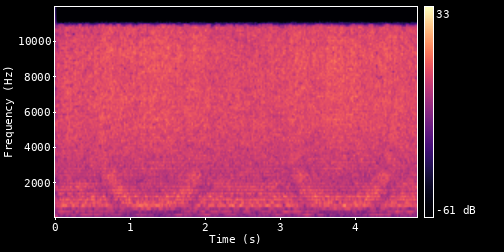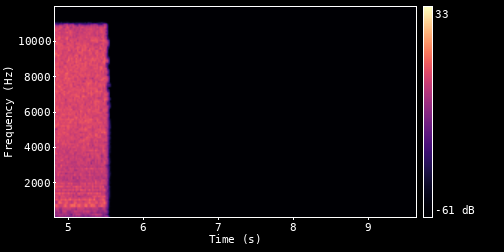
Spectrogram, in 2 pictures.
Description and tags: multisampled Reese made with Massive+Cyanphase Vdist+various other stuff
